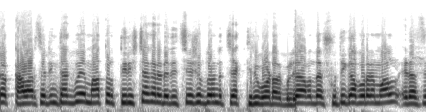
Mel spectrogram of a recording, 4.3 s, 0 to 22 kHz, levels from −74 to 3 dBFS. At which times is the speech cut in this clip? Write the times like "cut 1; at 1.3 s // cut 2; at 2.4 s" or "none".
cut 1; at 2.9 s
